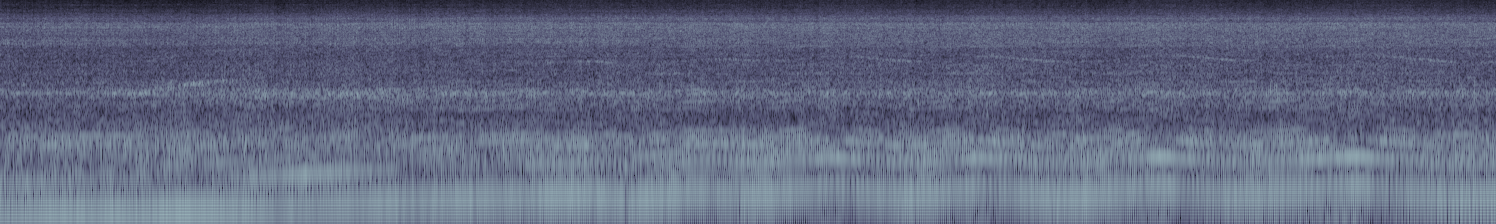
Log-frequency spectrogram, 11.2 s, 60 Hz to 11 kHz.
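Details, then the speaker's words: Honda Scoopy FI scooter, previously misfiring and losing power at high revs, with new fuel pump near 3 bar: ticks over evenly, revs rise smoothly and settle back without stumbling; stable idle and rev. "nah stabil dia posisi stasioner stabil dan saat di gas juga dia nggak bakal turun stabil"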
